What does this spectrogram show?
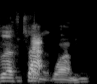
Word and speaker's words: lieutenant: Yeah, the correct thing is left tenant. I think nowadays some people just say lieutenant because they don't get it.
